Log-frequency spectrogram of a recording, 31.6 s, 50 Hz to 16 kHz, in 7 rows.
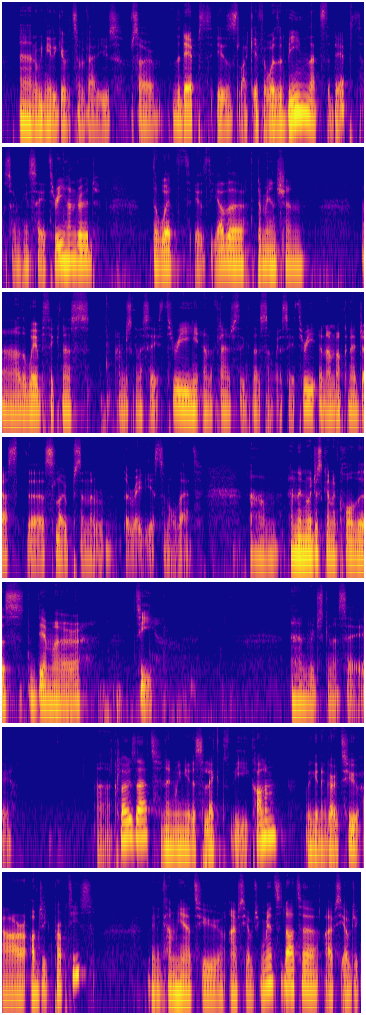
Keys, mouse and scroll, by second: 0.1-1.1 scroll down 1, 1.1-1.9 scroll down 1, 1.9-6.4 drag, 5.3 KP_0, 6.6-8.9 drag, 7.8 KP_0, 9.2-11.2 drag, 11.4-13.3 drag, 16.9-20.7 drag, 21.2-23.1 scroll up 1, 23.1 click, 24.6 click, 27.3 click.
